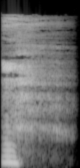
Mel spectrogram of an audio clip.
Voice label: idle, woman

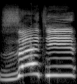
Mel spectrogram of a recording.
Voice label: enemy, characters voice human woman fight; Stalker Anomaly

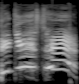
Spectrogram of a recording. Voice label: grenade, human woman fight; Stalker Anomaly

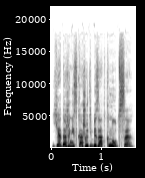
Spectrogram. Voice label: kill wounded, woman; Stalker Anomaly; characters voice human help

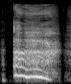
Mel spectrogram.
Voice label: help, human woman wounded heavy; Stalker Anomaly

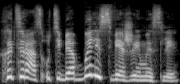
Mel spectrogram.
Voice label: reaction joke, human woman; Stalker Anomaly

